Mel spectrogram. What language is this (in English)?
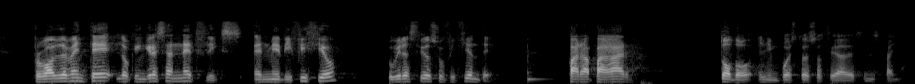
Spanish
